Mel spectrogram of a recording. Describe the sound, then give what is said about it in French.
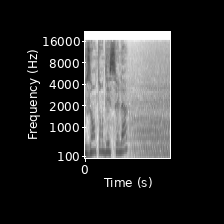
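A man speaks briefly, then the engine of a 1973 BMW Neue Klasse car takes over, running with a steady, even drone that grows slightly louder over the final second. “C'est, cher auditeur, le son d'une BMW Neue Class modèle 1973.”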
